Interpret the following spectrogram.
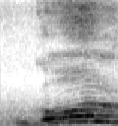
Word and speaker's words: Goel: এই গুড কে গ্রিক ভাষায় যদি আমরা বলি, গোল বলে একটা শব্দকে আমরা পাই, GOEL, আর এর উচ্চারণটা হবে গোল।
